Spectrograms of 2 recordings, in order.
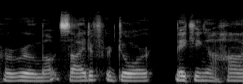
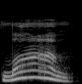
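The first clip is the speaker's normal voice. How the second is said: calling out; 7 semitones higher than usual. A narrator's reading. Girl calls out from car.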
